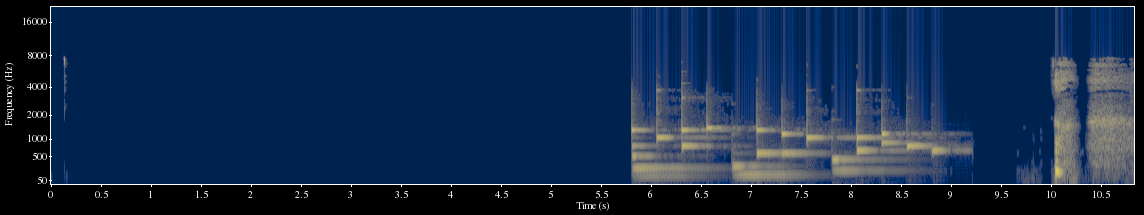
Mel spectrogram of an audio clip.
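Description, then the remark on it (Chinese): After a long quiet stretch, a phone ringtone plays a quick melodic run of bright electronic notes for about three seconds, followed by a short, rough burst of noise at the end. “老板有工作跟我说，我就让他接个电话。”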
